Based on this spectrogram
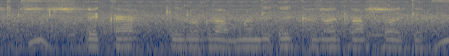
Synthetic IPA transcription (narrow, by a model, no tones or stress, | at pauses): eka | kiloɡɾamːənd̪iʔekhəd͡zaɾɡɾamʈɔɦjt̪e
